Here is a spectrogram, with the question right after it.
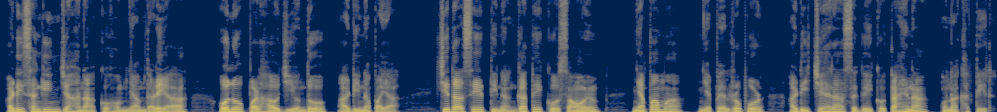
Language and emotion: Santali, neutral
